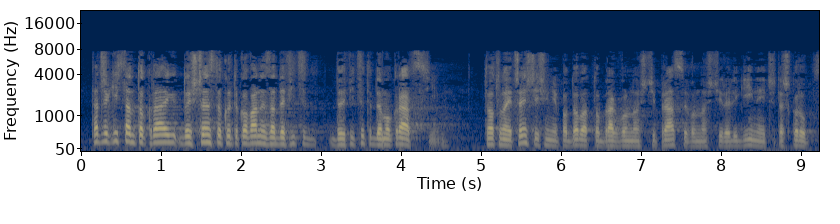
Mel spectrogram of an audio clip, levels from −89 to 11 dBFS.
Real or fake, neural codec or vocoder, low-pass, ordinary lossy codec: real; none; none; none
